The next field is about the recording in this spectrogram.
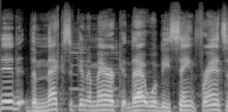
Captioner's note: buzzer beeps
